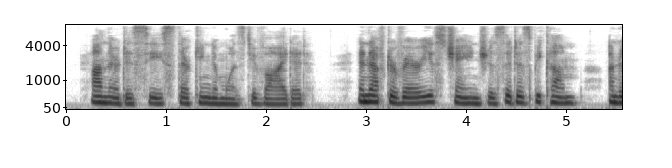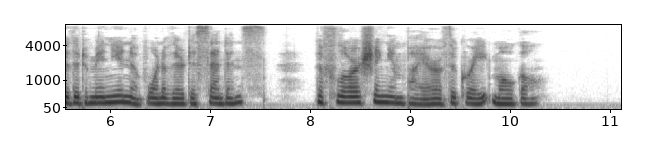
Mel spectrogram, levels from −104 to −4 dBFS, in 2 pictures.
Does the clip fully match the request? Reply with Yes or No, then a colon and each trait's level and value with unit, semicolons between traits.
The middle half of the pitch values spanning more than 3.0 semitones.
No: average, 2.7 semitones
